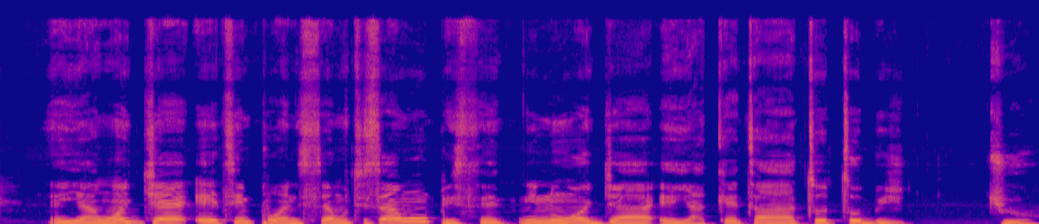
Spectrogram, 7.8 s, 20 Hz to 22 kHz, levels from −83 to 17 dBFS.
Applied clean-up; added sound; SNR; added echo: none; none; none; none.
